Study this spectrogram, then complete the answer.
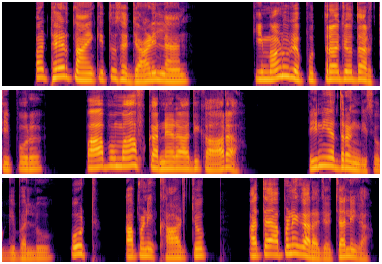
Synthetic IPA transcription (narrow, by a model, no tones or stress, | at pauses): pɐɾʈʰeːɾt̪ãːĩkit̪ʊs̬ɛd͡ʒaːɽ̃ilɛːn | kimɐɽ̃uɾɛpʊt̪ɾad͡ʒod̪ʱɐɾt̪ipʊɾ | paːp̬maːpʰkɐɾneɾaɐd̪ʱɪkaːɾaː | t̪ɪnijãd̪ɾɐ̃ŋɡisoːɡibɐlːu | ʊʈʰ | ɐp̬ɽ̃ikʰaːɽt͡ʃʊk̚ | ɐt̪ɛɐp̬ɽ̃eɡʱɐɾad͡ʒot͡ʃɐliɡa̰ː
